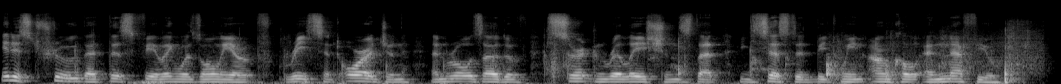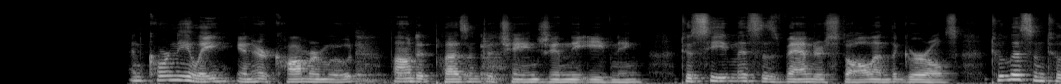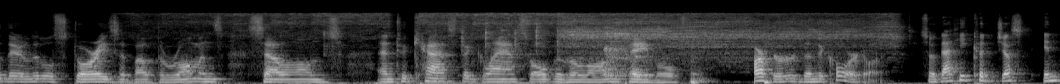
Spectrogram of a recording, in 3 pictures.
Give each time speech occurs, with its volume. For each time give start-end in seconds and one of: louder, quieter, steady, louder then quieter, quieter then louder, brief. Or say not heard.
0.0-10.1 steady
11.9-28.1 steady
28.8-31.7 brief.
